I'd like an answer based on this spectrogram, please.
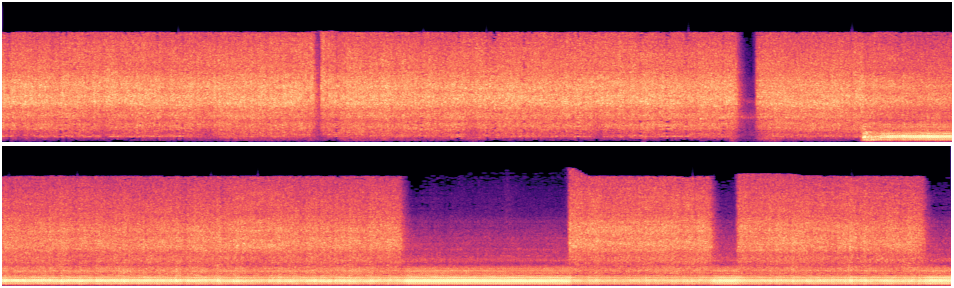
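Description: Air touch-up spray gun hissing as it lays light misted coats of Partall PVA film mold release at high air pressure, with short breaks where the trigger is let go. About halfway through, a steady motor hum starts and keeps running under the spraying, the shop air compressor kicking in.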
